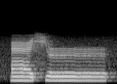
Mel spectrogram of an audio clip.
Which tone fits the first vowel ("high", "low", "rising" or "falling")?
low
